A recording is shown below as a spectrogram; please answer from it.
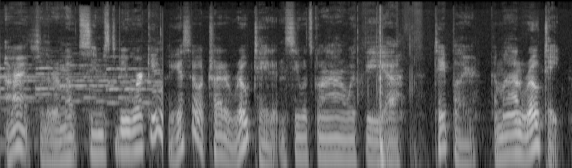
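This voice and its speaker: A man giving a casual, off-the-cuff gadget demo, wry and excitable, talking to himself as he tinkers. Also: fairly low pitch, a little fast, gravelly. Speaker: vintage electronics seller demonstrating a device. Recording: music playing behind the voice. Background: music from the player being tested.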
